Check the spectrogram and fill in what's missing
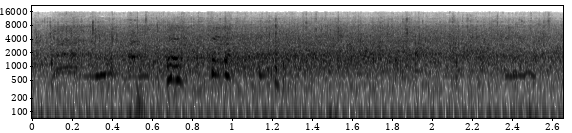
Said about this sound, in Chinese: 鼓掌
